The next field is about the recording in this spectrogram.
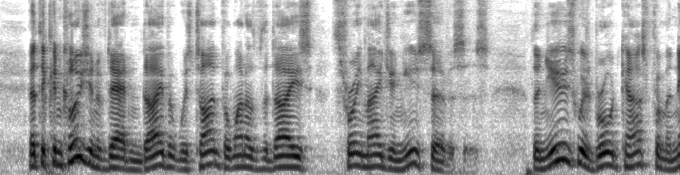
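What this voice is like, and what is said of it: Usual voice. Nothing is said of it.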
